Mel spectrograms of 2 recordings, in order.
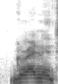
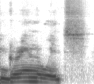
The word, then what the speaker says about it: Greenwich: It's like people come to Greenwich in London and they say Greenwich. No, they'll laugh at you.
